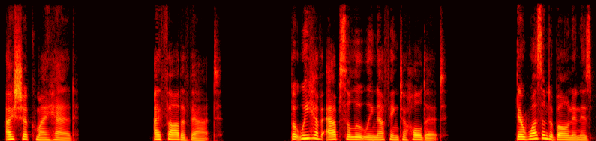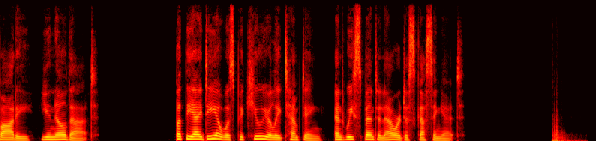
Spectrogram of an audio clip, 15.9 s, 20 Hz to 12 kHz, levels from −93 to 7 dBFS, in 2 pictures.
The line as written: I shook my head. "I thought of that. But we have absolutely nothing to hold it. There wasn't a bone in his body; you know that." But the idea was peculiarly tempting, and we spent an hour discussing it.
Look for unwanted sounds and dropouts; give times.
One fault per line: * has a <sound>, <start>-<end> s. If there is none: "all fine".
* has a thud, 15.3-15.8 s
